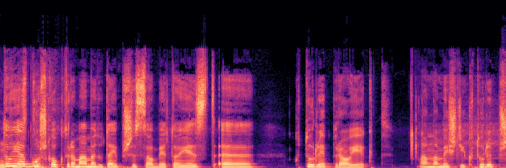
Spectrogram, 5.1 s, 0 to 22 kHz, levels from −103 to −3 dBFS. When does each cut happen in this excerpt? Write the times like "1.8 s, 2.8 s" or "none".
none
